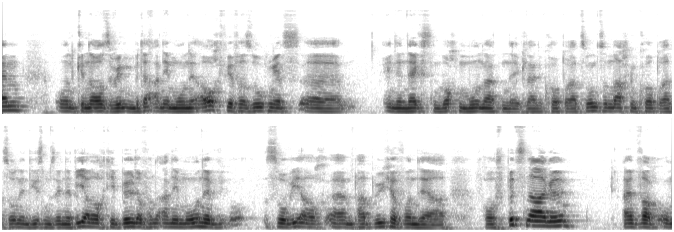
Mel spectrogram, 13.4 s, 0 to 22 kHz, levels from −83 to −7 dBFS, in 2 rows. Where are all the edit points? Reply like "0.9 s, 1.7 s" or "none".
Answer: 7.4 s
